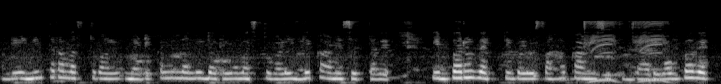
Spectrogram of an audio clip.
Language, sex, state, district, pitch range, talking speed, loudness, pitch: Kannada, female, Karnataka, Bidar, 255-285 Hz, 115 wpm, -18 LUFS, 265 Hz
